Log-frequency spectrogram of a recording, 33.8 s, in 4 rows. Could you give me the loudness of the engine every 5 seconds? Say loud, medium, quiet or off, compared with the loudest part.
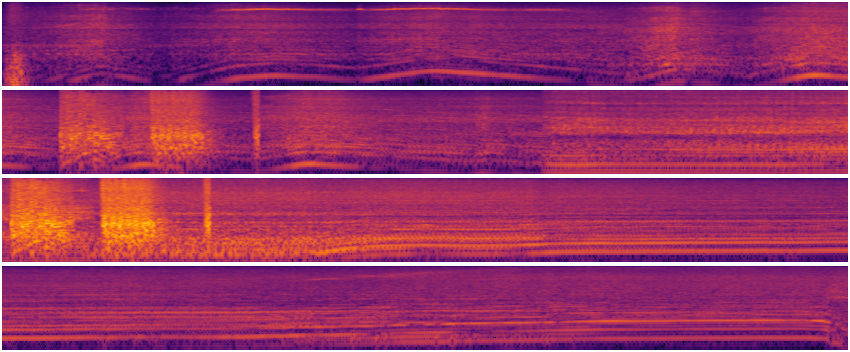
medium, medium, medium, loud, loud, medium, medium.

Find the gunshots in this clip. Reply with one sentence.
You can hear the gunshots from 9.0 to 11.1 s and from 17.0 to 19.1 s.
